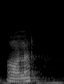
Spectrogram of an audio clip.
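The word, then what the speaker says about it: honour: ऑनर ऑनर होता है। तो यहां पे अभी हम एन का यूज़ करते हैं। यहां पे एयर होता है। तो यहां पे भी हम एन का यूज़ करते हैं क्योंकि साइलेंट होता है यहां पे।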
